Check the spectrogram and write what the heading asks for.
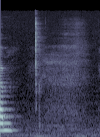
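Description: A woman's hesitating voice trails off, then a single sharp click about three quarters of a second in, followed by a faint hiss for about a second.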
